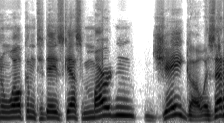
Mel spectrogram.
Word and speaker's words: Jago: Want to welcome today's guest, Martin JGO. Is that how you pronounce it, Martin?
